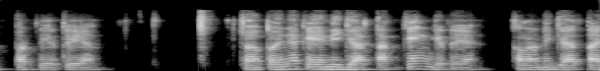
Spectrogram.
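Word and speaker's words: 新潟: Harusnya kan ini shin ya bacanya ya. Iya. Heeh. Tapi ini atarasi jadi nigata gitu ya. itu special case makanya suka dia heeh dibaca jadi ni gitu ya ada lagi nih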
